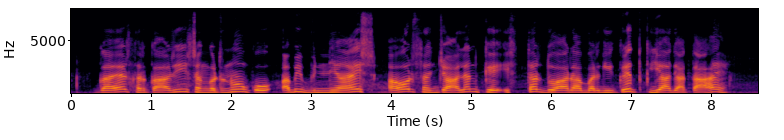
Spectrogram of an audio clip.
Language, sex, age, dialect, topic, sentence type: Hindi, male, 25-30, Awadhi Bundeli, banking, statement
